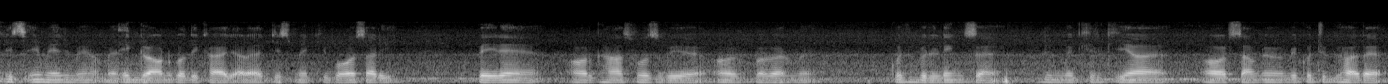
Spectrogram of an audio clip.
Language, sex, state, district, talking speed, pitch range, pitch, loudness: Hindi, male, Bihar, Jamui, 145 wpm, 100-105 Hz, 100 Hz, -19 LUFS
